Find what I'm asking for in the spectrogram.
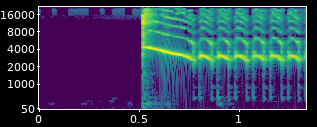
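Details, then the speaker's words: Royal smoke, gas and fire alarm, estimated late 1970s–1980s, speaker-driven (not piezo or electromechanical), switched on: sharp high sweep down, then fast warbling chirp about eight times a second, like a flock of birds; working. "now you can hear that that's pretty cool sounds like a flock of birds"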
